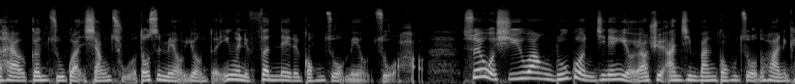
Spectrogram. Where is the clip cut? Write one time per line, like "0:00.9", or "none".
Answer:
none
